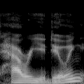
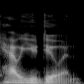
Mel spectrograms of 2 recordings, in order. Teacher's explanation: You notice that it is not pronounced how are you doing? It's more like how you doing? >> Right? It's all run together. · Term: connected speech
